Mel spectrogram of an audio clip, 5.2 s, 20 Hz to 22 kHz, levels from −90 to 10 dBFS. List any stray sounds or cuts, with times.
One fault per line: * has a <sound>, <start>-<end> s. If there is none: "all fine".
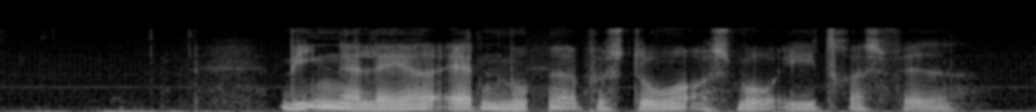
* has a dropout, 2.6-2.8 s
